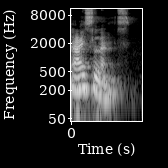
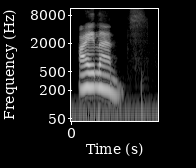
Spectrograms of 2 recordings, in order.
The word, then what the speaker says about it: islands: floating what floating floating icelands oh not icelands Island floating icelands not icelands it's silent s Islands Islands Islands Islands yes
